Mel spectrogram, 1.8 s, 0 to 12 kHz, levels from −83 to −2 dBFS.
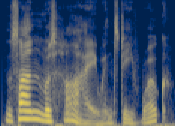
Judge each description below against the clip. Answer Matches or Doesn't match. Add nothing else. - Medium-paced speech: Doesn't match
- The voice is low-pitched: Matches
